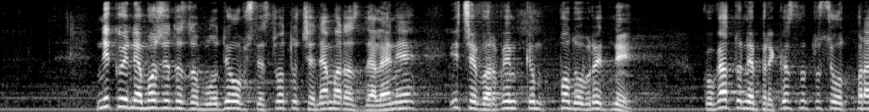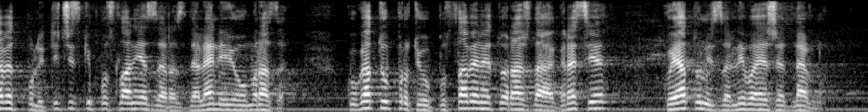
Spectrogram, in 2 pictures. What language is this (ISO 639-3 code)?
bul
